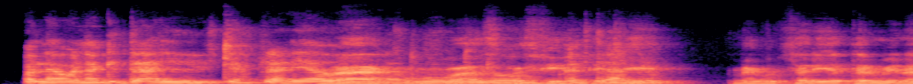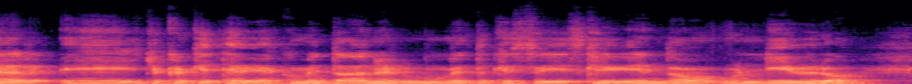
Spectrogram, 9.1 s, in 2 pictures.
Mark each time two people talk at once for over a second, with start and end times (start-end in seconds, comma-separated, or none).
1.6-3.3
